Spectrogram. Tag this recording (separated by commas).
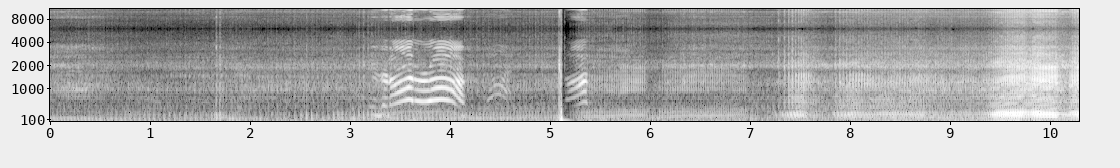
Speech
